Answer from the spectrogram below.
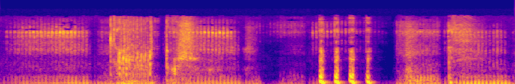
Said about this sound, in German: Man hört äh, da etwas schnurren.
